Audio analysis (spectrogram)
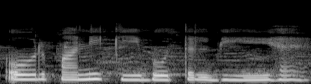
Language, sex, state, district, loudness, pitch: Hindi, female, Uttar Pradesh, Saharanpur, -15 LUFS, 210 Hz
